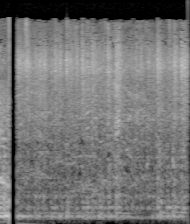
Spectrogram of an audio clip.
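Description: Loud music cuts off suddenly a moment in. It gives way to a quieter outdoor din with a steady low hum underneath.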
